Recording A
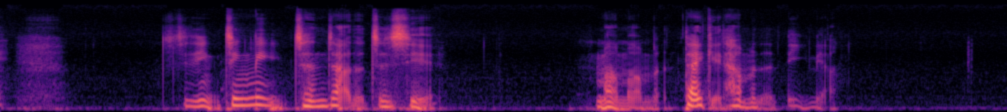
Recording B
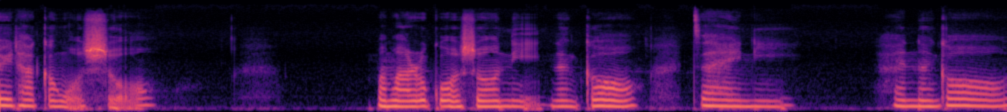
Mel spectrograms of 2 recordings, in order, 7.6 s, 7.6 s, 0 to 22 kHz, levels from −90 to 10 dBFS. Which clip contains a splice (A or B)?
A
